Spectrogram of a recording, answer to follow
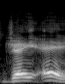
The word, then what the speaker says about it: J.A.: but he pronounces it J, as in just like J. That's Jason, stupid. Jacob, Jake. Yeah, it's just J.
